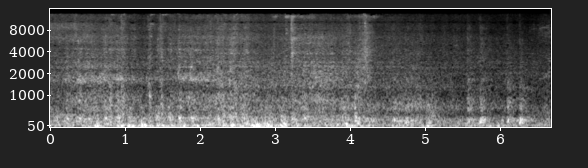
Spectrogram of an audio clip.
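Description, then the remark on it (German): A train on the mountain line reaches Bernina Hospiz (Ospizio Bernina) station, the highest point of the line at 2253 metres above sea level, rolling steadily along the track: a continuous low rumble with faint rhythmic clatter of wheels and occasional brief high metallic tones, no voices. “Mit dem Bahnhof Hospizio Bernina, dem Bernina Hospiz, erreicht der Zug den höchsten Punkt der Strecke, 2253 Meter über Meer.”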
